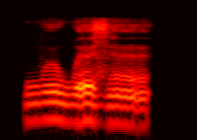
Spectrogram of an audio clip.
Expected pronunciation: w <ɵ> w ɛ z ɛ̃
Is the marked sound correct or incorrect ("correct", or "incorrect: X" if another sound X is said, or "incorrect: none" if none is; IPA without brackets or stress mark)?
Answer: correct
